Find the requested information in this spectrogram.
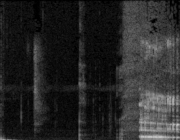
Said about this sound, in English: I'm getting the hiccups, so dude.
